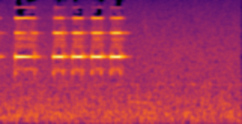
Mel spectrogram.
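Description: Whistle-activated LED key finder keychain beeping in answer to a whistle: a rapid series of about five short, high electronic beeps that stops about a second in.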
